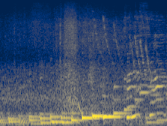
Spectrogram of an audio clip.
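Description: Music playing from a car stereo, a melody of short held notes stepping up and down.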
